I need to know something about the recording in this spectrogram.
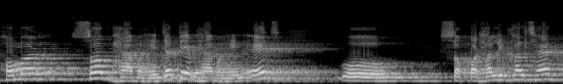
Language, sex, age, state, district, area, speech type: Maithili, male, 60+, Bihar, Madhubani, urban, spontaneous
